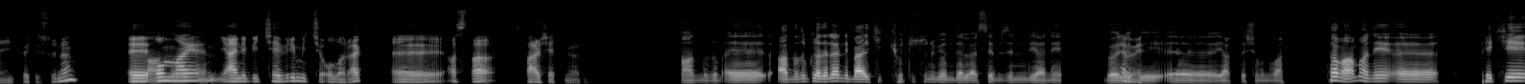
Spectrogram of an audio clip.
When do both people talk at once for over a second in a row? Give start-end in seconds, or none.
none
